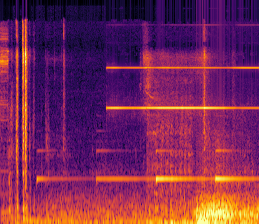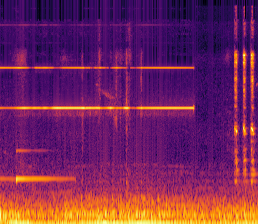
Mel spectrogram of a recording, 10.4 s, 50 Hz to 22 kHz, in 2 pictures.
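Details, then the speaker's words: Lexus GS400 4.0 V8, 238,000 miles, at idle: steady high warning chime for several seconds; e-brake light on although the e-brake is off; ABS and check-engine lights also on. "pretty sure that's the ebrake light and the e brakes not on"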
